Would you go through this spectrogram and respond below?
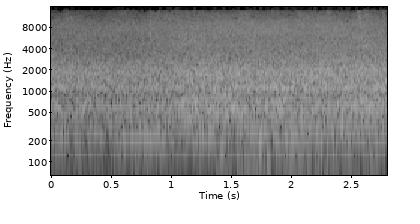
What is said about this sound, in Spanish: Hoy, viaje inesperado, en el metro.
